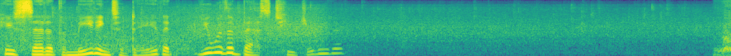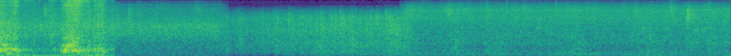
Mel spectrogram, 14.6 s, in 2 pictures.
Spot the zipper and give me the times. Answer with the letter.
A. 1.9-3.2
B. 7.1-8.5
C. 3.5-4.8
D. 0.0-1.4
B.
